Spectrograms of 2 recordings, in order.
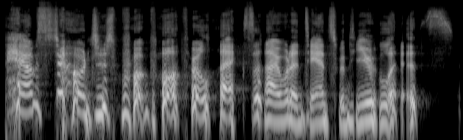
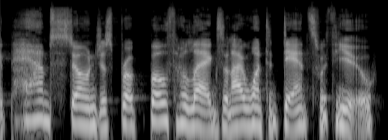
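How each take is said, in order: First: High, giggle-squeezed quote; line squeaked out through suppressed laughter; laughing retold quote. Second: Said in the usual way. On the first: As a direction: try to deliver it while cracking up. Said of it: "Railings comes in and says". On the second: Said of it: "And she says".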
